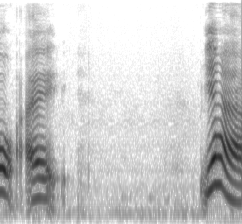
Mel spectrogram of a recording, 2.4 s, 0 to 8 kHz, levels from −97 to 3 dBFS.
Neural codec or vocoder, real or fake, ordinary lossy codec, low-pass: codec, 16 kHz, 4 kbps, FunCodec, trained on LibriTTS, 50 frames a second; fake; none; none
